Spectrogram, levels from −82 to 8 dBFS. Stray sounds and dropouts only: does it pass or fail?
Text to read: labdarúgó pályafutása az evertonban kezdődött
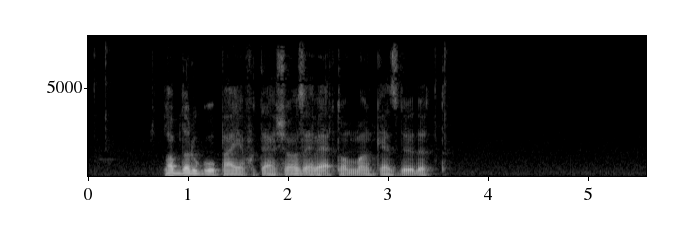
pass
